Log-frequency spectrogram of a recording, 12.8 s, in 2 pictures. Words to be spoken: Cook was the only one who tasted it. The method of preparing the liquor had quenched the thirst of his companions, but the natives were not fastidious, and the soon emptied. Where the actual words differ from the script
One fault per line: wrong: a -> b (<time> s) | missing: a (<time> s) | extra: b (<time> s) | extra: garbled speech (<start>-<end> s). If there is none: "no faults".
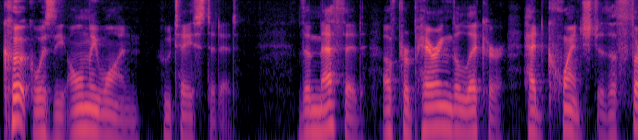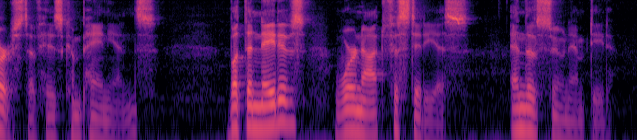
no faults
